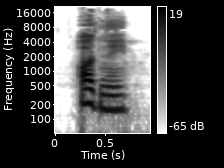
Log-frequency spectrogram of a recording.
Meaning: infinitive of ad
- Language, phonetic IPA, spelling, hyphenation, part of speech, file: Hungarian, [ˈɒdni], adni, ad‧ni, verb, Hu-adni.ogg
